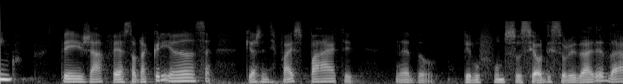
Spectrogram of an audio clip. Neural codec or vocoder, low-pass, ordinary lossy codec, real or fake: codec, 16 kHz, 1 kbps, X-Codec, HuBERT features, trained on LibriSpeech; none; none; fake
